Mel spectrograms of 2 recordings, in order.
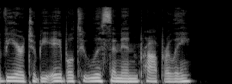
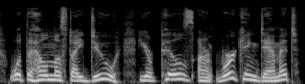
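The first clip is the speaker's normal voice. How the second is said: angry yelling; 5 semitones higher than usual. Acted. Brent yells at the doctor.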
